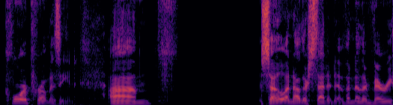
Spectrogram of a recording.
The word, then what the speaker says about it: chlorpromazine: He invited him inside, and noticing Wallace's acute state of tenseness and depression, volunteered to inject him with chlorpromazine, with the explanation that this would calm down and relax him.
